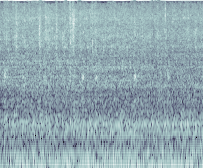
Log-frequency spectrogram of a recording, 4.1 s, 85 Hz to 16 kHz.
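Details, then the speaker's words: Kia K900 with a V8 GDI engine at a salvage auction, jump-started, no warning lights: steady, even low idle rumble with no knocks, misses or hunting, now cranking easier; a slight exhaust leak is heard; normal idle. "she sure seems to run fine see the cranks over and easier now that we started up"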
